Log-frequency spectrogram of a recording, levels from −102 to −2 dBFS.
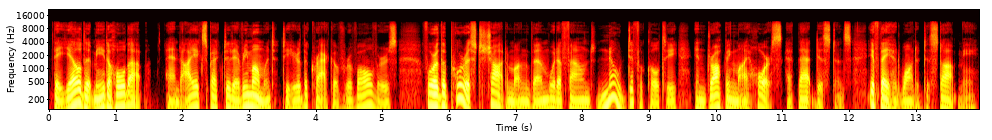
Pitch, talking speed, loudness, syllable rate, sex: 110 Hz, 185 wpm, -21 LUFS, 4.8 syllables/s, male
